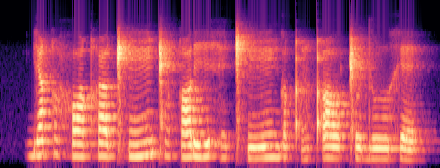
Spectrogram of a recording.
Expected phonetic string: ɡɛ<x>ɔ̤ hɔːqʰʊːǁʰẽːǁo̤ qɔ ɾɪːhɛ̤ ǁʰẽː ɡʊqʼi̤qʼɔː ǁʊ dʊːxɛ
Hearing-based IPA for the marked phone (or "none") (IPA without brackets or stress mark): q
